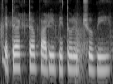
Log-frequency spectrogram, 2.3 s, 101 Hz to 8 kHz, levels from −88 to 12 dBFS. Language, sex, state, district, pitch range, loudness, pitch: Bengali, female, West Bengal, Cooch Behar, 215-240 Hz, -15 LUFS, 225 Hz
